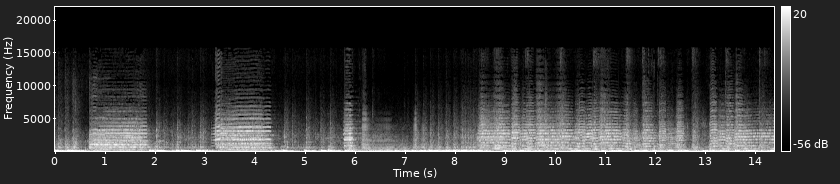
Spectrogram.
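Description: High school marching band playing, brass with sousaphones: a few short, loud chord blasts in the first seconds, then a continuous melody over a steady low pulse from about two-thirds of the way in.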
